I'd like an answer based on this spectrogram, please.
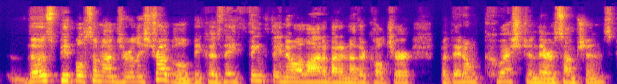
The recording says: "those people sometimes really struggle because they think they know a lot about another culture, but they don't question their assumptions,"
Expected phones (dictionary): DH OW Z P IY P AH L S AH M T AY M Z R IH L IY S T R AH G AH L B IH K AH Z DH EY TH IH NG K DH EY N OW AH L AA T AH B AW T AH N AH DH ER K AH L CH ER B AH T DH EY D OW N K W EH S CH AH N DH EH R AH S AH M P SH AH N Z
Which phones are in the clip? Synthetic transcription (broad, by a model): DH OW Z P IY P L S AH M T AY M Z R IH L IY S T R AH G L B IH K AH Z DH EY TH IH NG K DH EY N OW AH L AA T AH B AW T AH N AH DH ER K AH L CH ER B AH T DH EY D OW N K W EH S CH AH N DH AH R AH S AH M P SH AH N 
